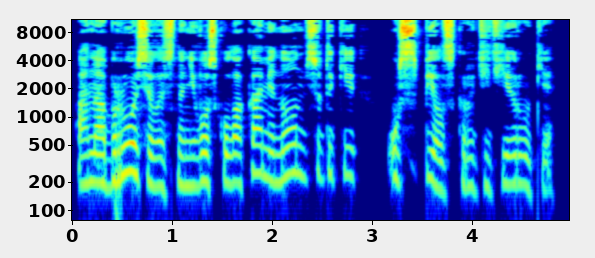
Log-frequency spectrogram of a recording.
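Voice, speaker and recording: A woman narrating an audiobook in the first person, steady and measured. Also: mid-range voice, dry recording, clean studio sound, distant mic.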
